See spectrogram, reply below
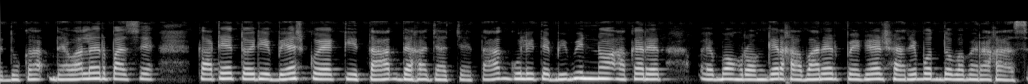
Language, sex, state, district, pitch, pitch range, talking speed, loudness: Bengali, female, Assam, Hailakandi, 240 Hz, 230-250 Hz, 115 wpm, -13 LUFS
